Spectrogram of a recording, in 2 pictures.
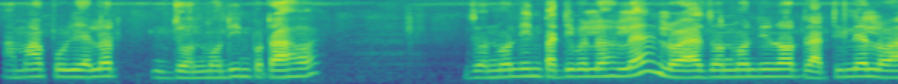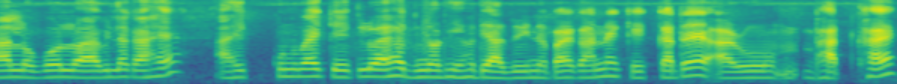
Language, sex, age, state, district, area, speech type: Assamese, female, 60+, Assam, Lakhimpur, rural, spontaneous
